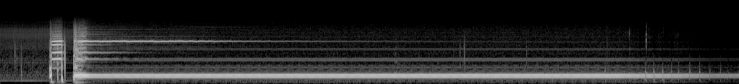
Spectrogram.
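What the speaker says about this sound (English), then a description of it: "The dial tone went on for 17 and a half seconds" Steady telephone dial tone from a 1970s–80s Montreal exchange permanent-signal recording, a sustained loud hum that runs unbroken after a short click and brief dropout at the start, then fades slightly toward the end.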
